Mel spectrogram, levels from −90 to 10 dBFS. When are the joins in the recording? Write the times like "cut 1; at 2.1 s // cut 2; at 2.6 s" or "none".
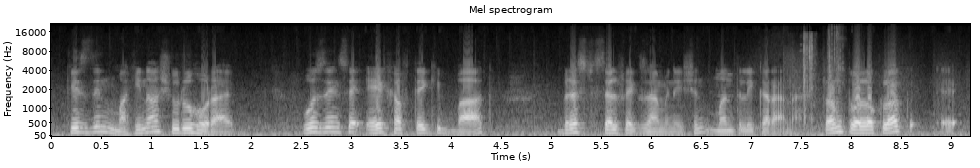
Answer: cut 1; at 7.6 s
